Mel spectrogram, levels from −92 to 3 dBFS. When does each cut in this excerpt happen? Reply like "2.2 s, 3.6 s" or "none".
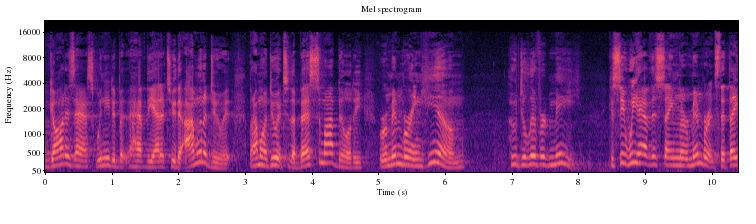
none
